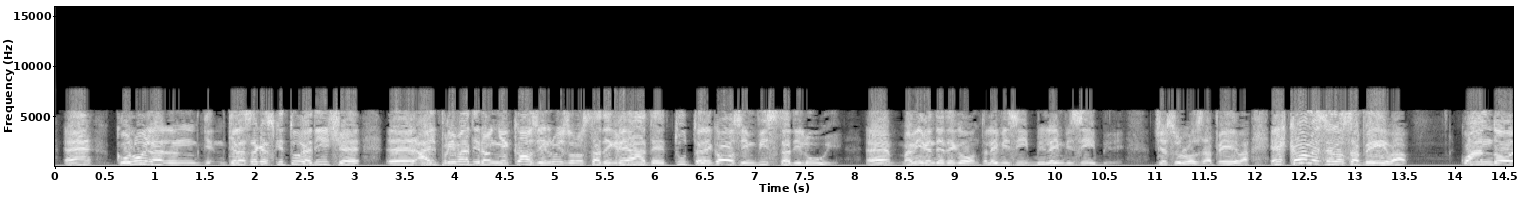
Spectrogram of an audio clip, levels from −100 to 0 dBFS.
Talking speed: 185 wpm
